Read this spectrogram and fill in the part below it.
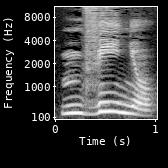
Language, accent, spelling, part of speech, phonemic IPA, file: Swahili, Kenya, mvinyo, noun, /ˈᶬvi.ɲɔ/, Sw-ke-mvinyo.flac
- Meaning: 1. wine 2. spirits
